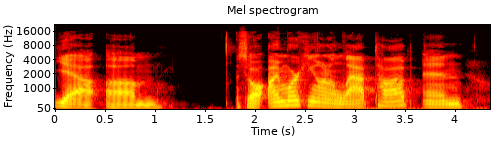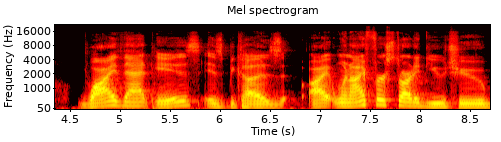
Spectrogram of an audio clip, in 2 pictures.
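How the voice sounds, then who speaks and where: The speaker talks at a very slow pace with a New Jersey accent. The recording is very clean, with a silent background. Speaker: YouTuber. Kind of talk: casual Q&A vlog. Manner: hesitant, many fillers.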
